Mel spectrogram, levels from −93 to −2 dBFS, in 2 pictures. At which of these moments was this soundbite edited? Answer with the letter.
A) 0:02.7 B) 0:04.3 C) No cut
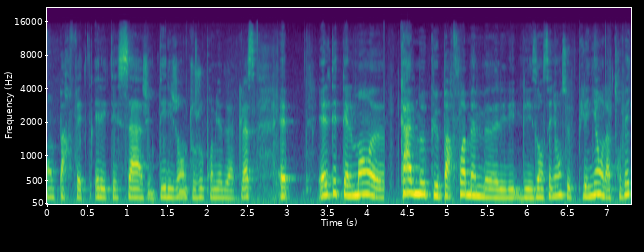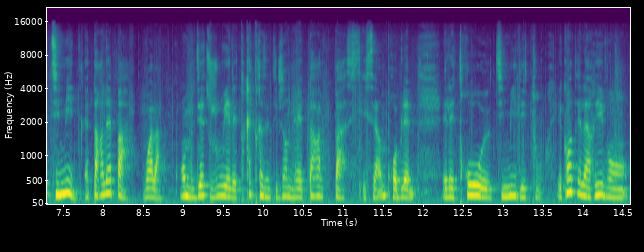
B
